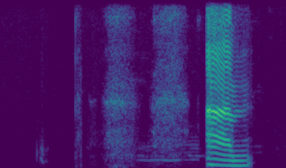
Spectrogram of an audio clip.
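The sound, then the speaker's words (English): Two English bulldogs snoring: a few short snuffles, then two longer raspy, rattling breaths, ending in a loud, harsh honking snort that rises well above the rest. “I have two snoring dogs.”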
